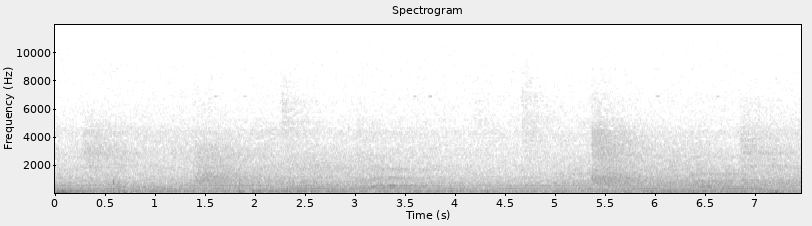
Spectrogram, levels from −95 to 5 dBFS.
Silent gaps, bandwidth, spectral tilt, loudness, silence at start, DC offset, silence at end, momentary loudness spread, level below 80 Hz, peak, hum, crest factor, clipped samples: none; 11 kHz; -6.5 dB/octave; -57 LUFS; 0 s; under 0.1%; 0 s; 4 LU; -64 dBFS; -36 dBFS; none; 20 dB; under 0.1%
